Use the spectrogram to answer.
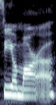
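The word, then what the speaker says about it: Xiomara: My name is Ziamara.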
